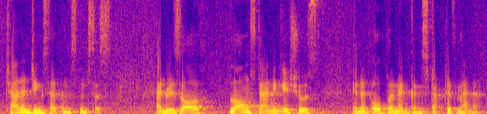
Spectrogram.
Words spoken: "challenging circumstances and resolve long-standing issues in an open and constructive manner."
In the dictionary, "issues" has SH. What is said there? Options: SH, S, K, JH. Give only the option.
SH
